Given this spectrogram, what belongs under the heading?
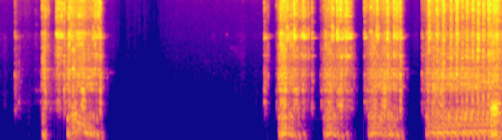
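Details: Chainsaw restarted after carburetor cleaning and primer hose replacement, run outdoors: a few pull bursts then it catches and holds a steady high-rev buzz without dying; faults were primer hoses, fuel filter, dirty sediment bowl, carburetor needing adjustment. Normal start and run.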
